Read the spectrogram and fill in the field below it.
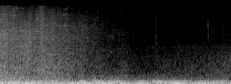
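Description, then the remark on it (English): A loud plane engine crash explosion bursts out with a broad roar at a crash scene on a beach, its hiss fading over a couple of seconds while a heavy low rumble keeps going underneath. No one speaks. “I'm here at the scene of the crash.”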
